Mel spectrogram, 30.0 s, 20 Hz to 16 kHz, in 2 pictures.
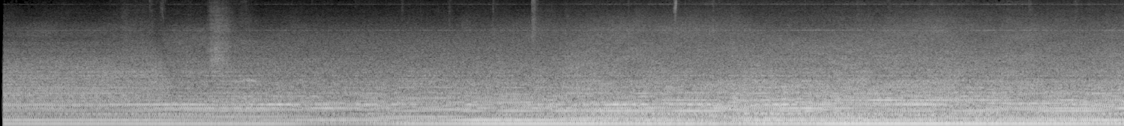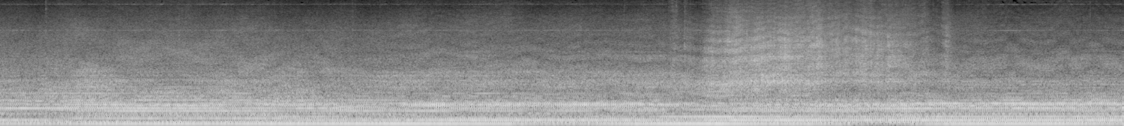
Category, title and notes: Sound effects > Other mechanisms, engines, machines
woodchipper in use . about 5 minutes processing medium sized brush, branches, small logs. recorded with iphone app.
logging, machinery, MOTOR, woodchipper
